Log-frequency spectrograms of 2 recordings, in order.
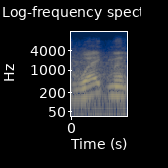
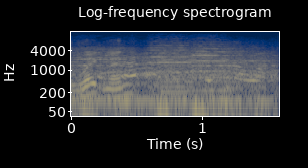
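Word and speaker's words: Wiegmann: He was Wegman until recently, but guess the family pronunciation is Wiggman.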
